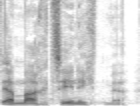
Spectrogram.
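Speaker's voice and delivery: leicht angedeuteter Großvater, tiefe Stimme; ruhiger Opa, nachgeahmt. Retold or imitated. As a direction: den gelassenen Opa mit gesenkter Stimme zitieren. Zitiert ruhigen, gläubigen Opa. (ruhig und tief wie der Opa)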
